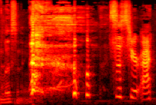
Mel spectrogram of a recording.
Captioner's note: laughs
